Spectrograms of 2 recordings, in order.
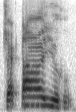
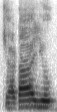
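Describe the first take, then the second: First: The middle consonant is a hard, heavy retroflex t. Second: The middle consonant is a soft, voiced d. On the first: The speaker calls it right. "சமஸ்கிருதத்துல உள்ள எழுத்து பிரகாரம் அது கர்க்கஷா" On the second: The speaker calls it wrong. "Not ஜடாயு. டா சொல்லக்கூடாது"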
